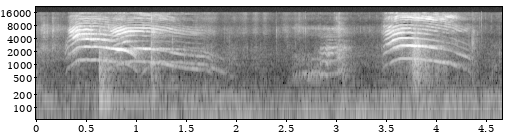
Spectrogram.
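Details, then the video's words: Kittens twenty days old meow loudly: a long drawn-out arched cry, a faint squeak, then a second strong harmonic meow near the end, in a quiet indoor room. "Meow Cat Family Is 20 Days Old Now Cutest And Loudest Cat Family"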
